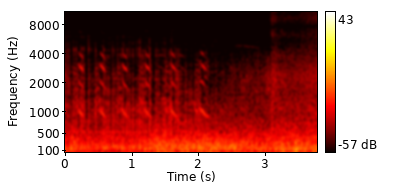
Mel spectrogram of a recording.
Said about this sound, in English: And she will release the seagull off towards the Grangle Jungle, hopefully.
